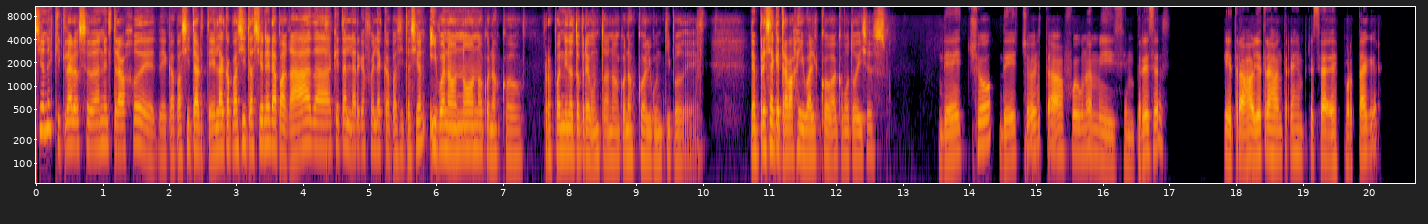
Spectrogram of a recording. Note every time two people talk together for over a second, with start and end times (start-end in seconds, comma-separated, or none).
none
